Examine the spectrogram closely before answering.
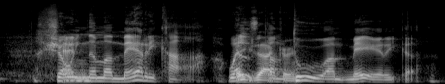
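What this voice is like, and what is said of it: Put-on Russian accent. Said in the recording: “That's a Russian accent”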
